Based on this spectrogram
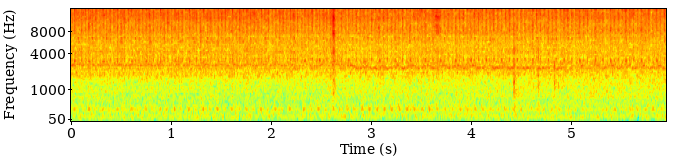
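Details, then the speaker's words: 2007 Toyota Yaris at idle with AC on: hunting, jerky running with uneven beats and occasional dips as one cylinder drops out; misfire traced to a faulty ignition coil. "कि अ मैं अभी गाड़ी hunting हो रही miss पर हो रही"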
